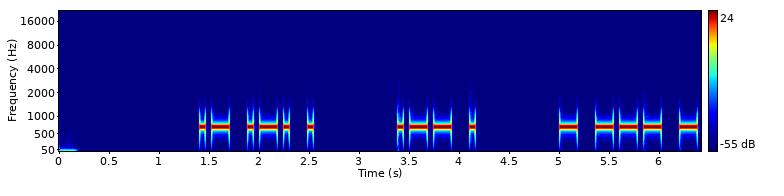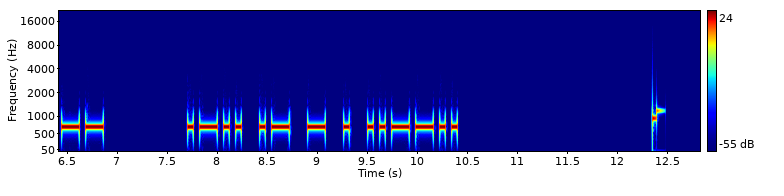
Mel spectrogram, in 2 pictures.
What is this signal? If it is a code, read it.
Morse code, heard as a keyed tone, about 21 wpm, 700 Hz. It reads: ARE WE TOO LATE?
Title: 2x Word-Spacing - Sentences from Top 300 Words - 20wpm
